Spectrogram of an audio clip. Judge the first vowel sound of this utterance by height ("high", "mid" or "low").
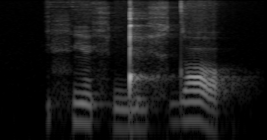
mid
